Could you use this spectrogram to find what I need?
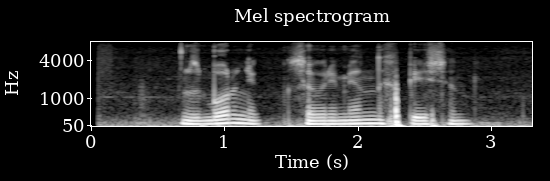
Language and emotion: Russian, neutral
